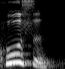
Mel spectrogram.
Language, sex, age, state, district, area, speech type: Hindi, female, 30-45, Uttar Pradesh, Ghazipur, rural, read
